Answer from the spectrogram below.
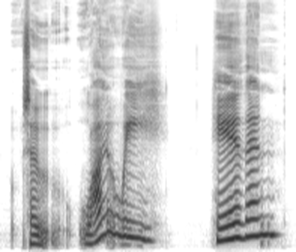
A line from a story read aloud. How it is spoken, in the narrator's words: He said, his voice quivering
